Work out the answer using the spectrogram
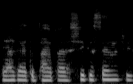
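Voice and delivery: put-on whisper. Retelling how mom asked the cashier about the sandwiches: imitating a whisper. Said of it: "she whispered to the cashier".

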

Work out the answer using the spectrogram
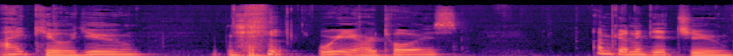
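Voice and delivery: slow, drawn-out evil villain voice. Joking about a movie villain's name: Barnaby villain riff. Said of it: "That's my Barney, Barnaby riff".

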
